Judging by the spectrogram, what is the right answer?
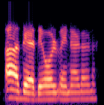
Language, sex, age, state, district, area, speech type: Malayalam, female, 18-30, Kerala, Wayanad, rural, conversation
